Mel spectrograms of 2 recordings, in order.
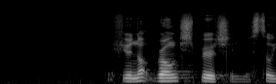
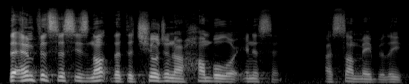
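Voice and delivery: normal talking voice

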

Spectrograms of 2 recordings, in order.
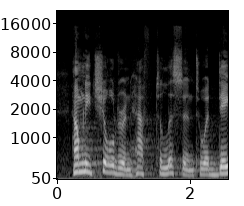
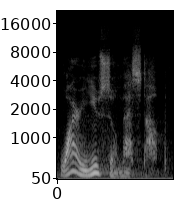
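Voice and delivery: breathy whispered accusation; inner voice whisper; 3 semitones lower, 6 dB quieter than usual. Acted. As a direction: hiss it like a nagging conscience. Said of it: "your conscience begins to scream at you".

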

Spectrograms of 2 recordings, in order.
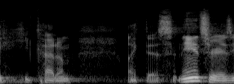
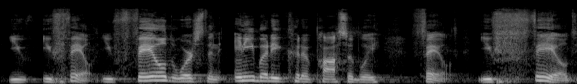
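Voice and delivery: rising rebuke; 5 semitones higher, 3 dB louder than usual. Acted. Jesus confronting Peter, preaching.

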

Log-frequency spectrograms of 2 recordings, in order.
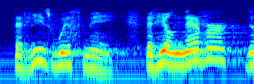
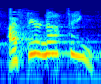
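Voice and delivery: bold proclamation; 12 semitones higher, 4 dB louder than usual. Acted. Proclaiming confident faith.

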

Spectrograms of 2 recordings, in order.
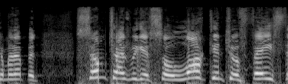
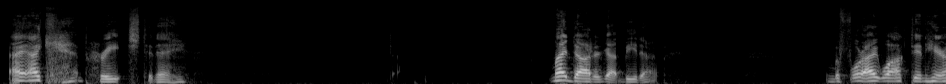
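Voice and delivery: broken, near tears; 7 semitones lower, 10 dB quieter than usual. Retold or imitated. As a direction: speak as if barely holding it together. Breaking down before congregation.

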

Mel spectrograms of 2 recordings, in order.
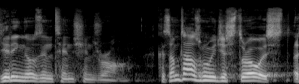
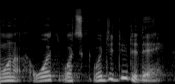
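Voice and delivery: much softer, gentle, caring question; good intention; 3 semitones higher, 10 dB quieter than usual. Shown as a demonstration. Husband gently asking tired wife about her day. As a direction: ask softly, truly wanting to know. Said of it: "can have a good intention".

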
